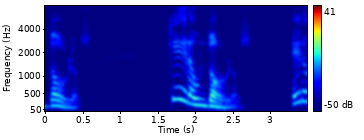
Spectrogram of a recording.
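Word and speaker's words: δοῦλος: Entonces, cuando quedaban libres y su deuda saldada, el esclavo podía transformarse en algo que en griego se pronunciaba doulos, doulos, que esa es la palabra que utilizó Pablo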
